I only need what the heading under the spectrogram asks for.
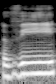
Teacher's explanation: ஜால் கெசரா யா சுக்கூன் ஜி, இது வந்து 2 ஹரக்கத்தை நீட்டணும்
